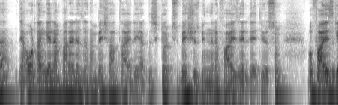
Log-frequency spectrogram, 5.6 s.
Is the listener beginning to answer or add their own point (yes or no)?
no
